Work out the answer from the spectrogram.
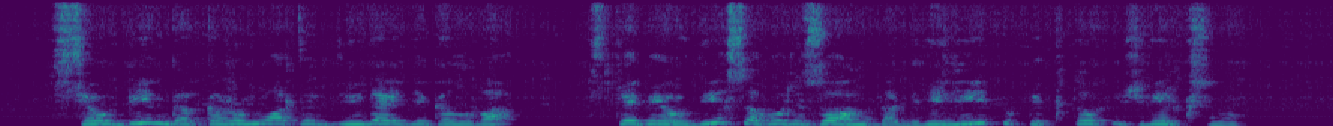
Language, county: Lithuanian, Šiauliai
